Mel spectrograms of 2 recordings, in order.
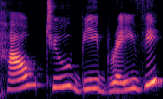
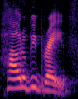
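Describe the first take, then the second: First: Slow "how to be brave", clear T, ending "brei-vee"; every word apart, extra vowel after BRAVE; unlinked learner pronunciation. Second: Quick-linked "hauro bi breiv"; connected speech. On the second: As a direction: join "how to be brave", R for T, stop on V. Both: Shown as a demonstration. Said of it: "a distância que tem entre a pronúncia".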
